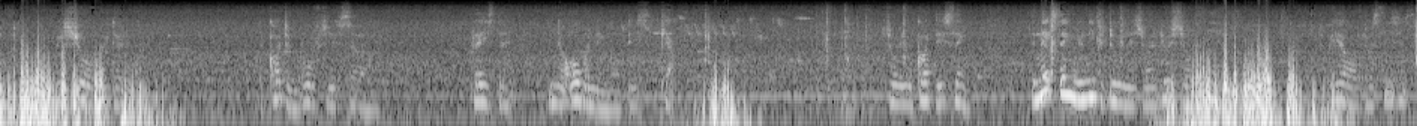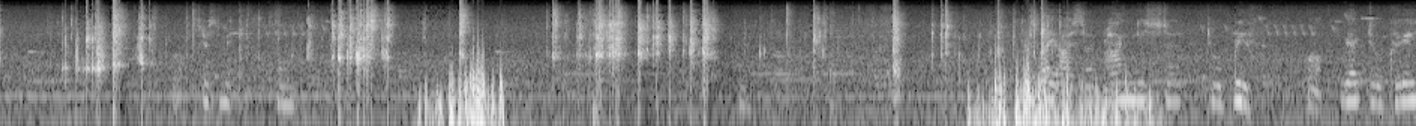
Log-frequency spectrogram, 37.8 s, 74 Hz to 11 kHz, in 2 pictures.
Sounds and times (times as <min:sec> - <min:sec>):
Speech: 0:00.7 - 0:01.8, 0:03.5 - 0:05.1, 0:06.3 - 0:09.1, 0:11.8 - 0:13.0, 0:13.8 - 0:16.4, 0:17.6 - 0:19.0, 0:21.6 - 0:23.0, 0:32.7 - 0:37.7.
